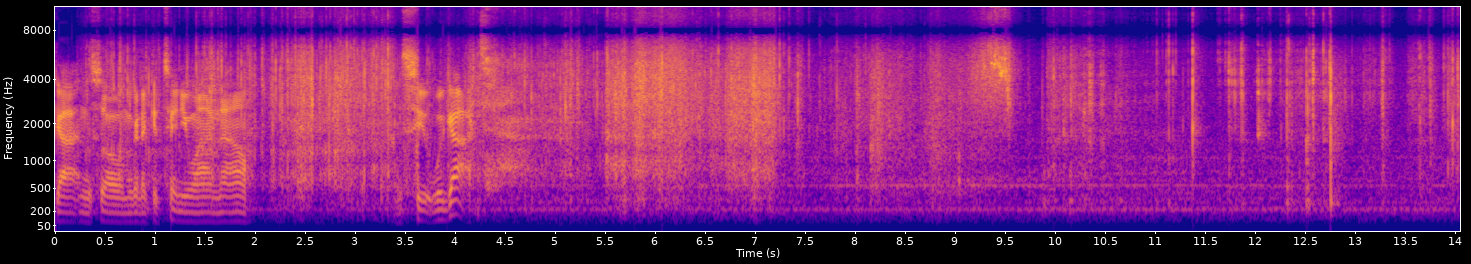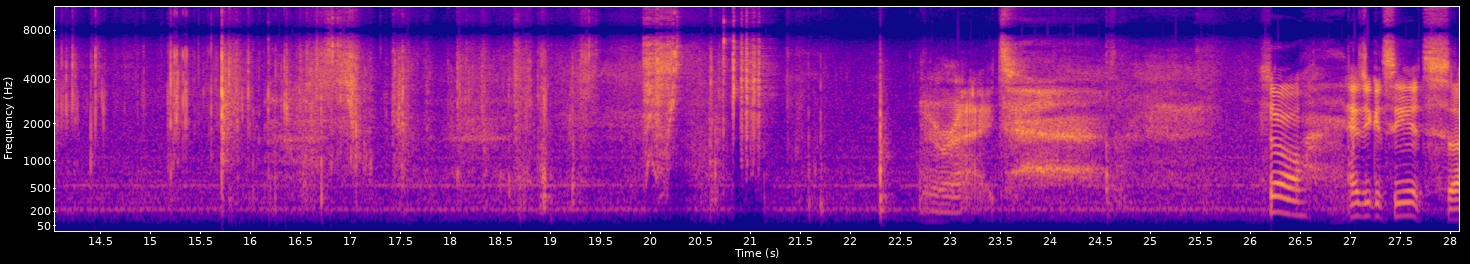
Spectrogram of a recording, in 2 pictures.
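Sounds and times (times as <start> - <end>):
plastic bag crinkling: 0.2 - 17.7
sharp plastic crackles: 0.3 - 8.4, 9.3 - 18.2.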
